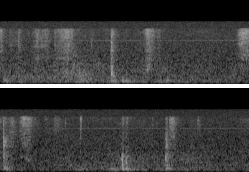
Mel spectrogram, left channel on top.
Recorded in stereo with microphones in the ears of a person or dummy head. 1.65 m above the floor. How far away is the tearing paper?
No tearing paper in this recording.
